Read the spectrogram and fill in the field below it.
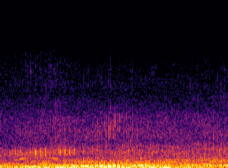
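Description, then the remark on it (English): A motorcycle drives by, its engine droning loudly and steadily, a low rumbling roar with a buzzing edge that holds at constant volume throughout, with no voices over it. “I couldn't hear you because there's a motorcycle driving by, but it's okay.”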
